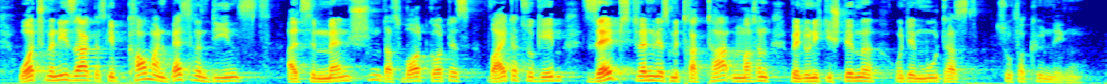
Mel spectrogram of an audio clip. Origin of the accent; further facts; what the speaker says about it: Northern Germany, Germany; Aber ich bin Norddeutscher, bekennender Norddeutscher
